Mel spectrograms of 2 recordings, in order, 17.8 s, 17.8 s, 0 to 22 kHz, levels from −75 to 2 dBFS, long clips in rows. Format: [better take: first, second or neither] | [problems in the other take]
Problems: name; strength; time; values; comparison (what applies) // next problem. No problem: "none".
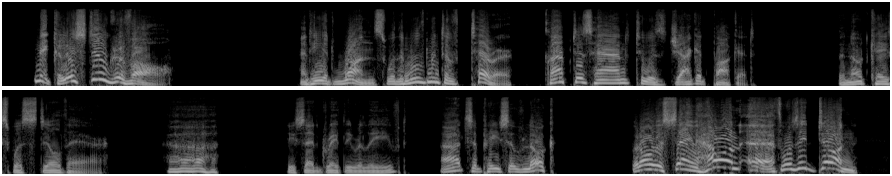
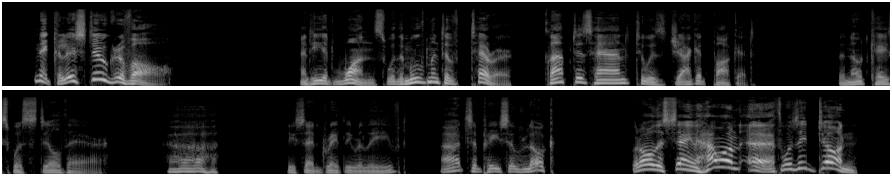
second | distortion; heavy; 15% of the sound clipped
